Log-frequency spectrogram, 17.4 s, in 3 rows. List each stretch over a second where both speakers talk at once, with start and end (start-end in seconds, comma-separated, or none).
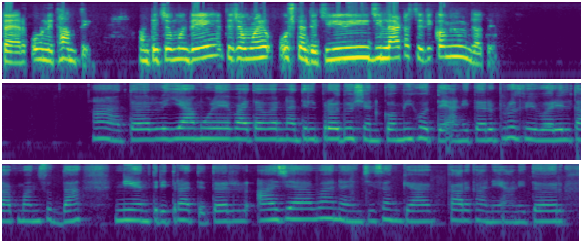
none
